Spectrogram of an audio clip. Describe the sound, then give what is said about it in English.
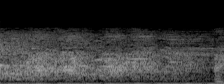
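A large crowd shouts the phrase "Destiny must come before partner" together in a loud, sustained roar of many voices, a dense wall of sound lasting about two seconds with no single voice standing out. “I want you to roar like thunder as you say it.”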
